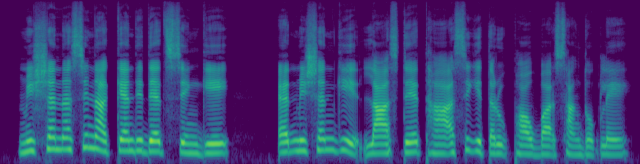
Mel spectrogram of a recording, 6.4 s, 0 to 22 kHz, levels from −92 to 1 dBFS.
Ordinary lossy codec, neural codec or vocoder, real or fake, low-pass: none; none; real; none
